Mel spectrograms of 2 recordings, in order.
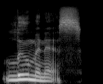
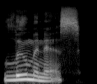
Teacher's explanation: First, we have lu, which rhymes with you and is stressed.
